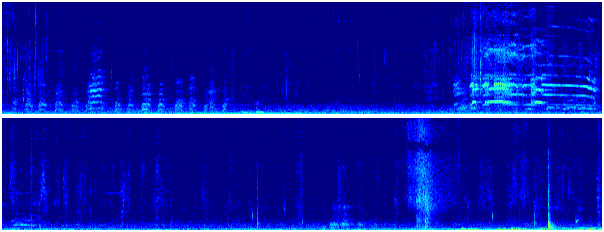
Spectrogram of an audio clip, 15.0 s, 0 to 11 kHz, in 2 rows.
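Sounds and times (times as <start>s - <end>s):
rooster crowing: 5.6s - 8.0s.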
